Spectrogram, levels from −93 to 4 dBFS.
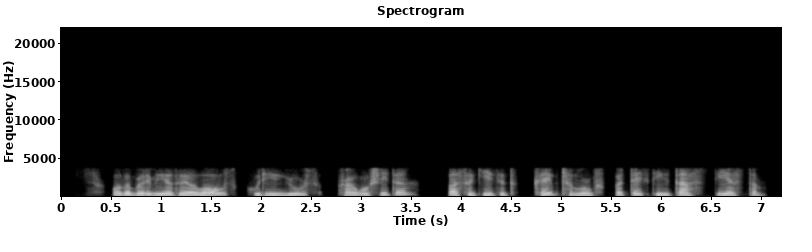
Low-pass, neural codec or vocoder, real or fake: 3.6 kHz; autoencoder, 44.1 kHz, a latent of 192 numbers a frame, MeloTTS; fake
